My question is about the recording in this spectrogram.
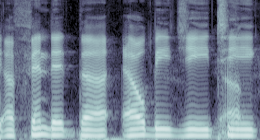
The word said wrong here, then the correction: LGBTQ: if did I say that right? – LGBTQ. LGBTQ. Yeah.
